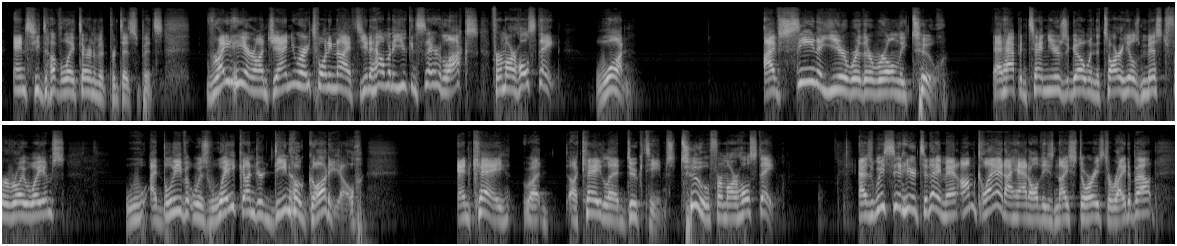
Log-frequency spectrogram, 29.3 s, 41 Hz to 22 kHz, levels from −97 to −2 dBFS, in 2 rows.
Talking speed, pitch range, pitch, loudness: 165 wpm, 145-220 Hz, 185 Hz, -33 LUFS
